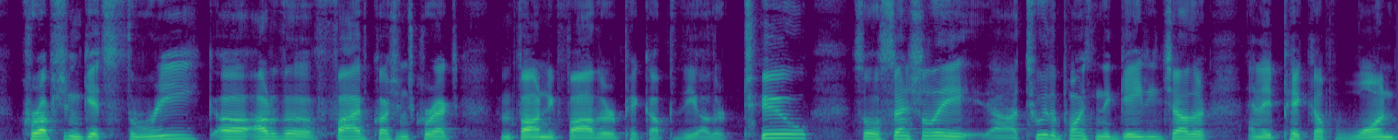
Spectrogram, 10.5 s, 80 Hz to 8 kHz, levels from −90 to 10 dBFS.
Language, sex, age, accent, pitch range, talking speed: English, male, 30-49, American, 125-160 Hz, 190 wpm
